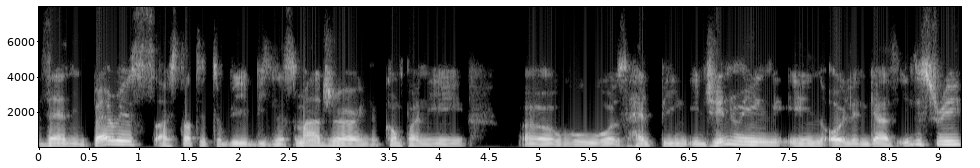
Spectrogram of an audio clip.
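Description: A man with a French accent speaks at a fairly slow pace. His fairly low pitch swings very widely. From southwest France. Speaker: stand-up comedian. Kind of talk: casual chat. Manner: halting.

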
